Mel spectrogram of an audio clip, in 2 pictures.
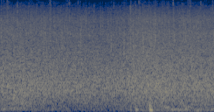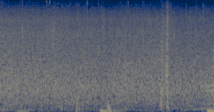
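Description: Steady rain falls in a Minecraft jungle, a soft continuous hiss with faint scattered drops, quiet and even with no other sounds.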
